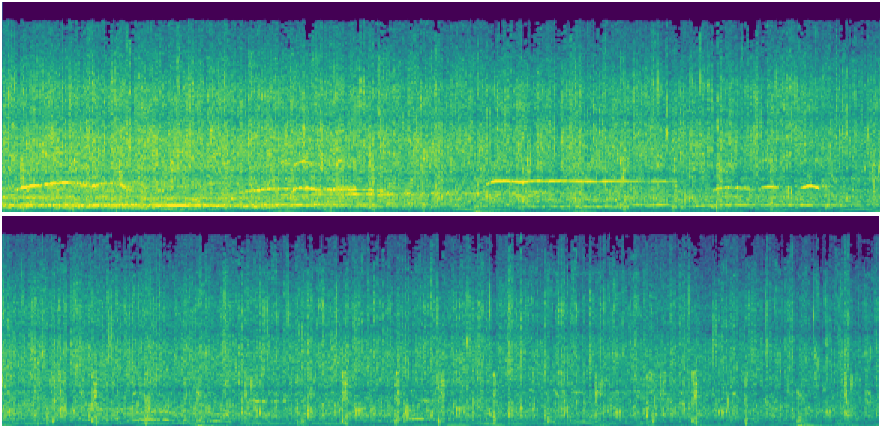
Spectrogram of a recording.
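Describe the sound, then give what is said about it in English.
Sustained applause from a concert audience fills the whole stretch as a dense, even roar of many hands, easing only slightly in loudness toward the end. “extra applause for the man of the magical machine, Courtney Mitra.”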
